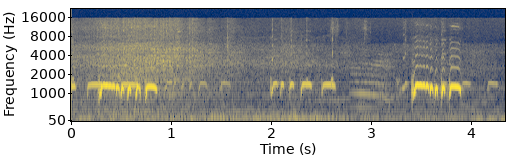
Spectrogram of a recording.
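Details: Female zebra dove, known locally as perkutut, calling for a male: a loud burst of fast cooing notes, quieter scattered coos, then a second strong burst, over low background noise.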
